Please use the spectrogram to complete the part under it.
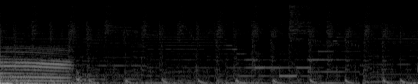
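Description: A Minecraft cow lets out a single drawn-out moo at the start, fading within a second, followed by quieter game sounds and clicks.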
